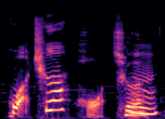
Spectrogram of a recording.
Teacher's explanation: the tones are third and first. third and first.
